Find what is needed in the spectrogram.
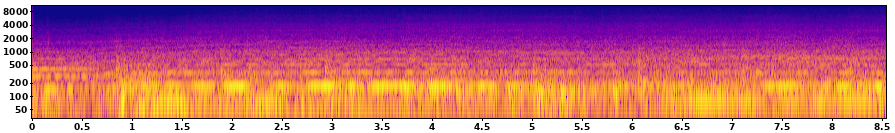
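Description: Dark, ominous film score with a motorcycle engine running steadily underneath.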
